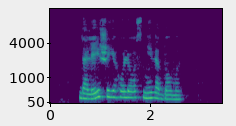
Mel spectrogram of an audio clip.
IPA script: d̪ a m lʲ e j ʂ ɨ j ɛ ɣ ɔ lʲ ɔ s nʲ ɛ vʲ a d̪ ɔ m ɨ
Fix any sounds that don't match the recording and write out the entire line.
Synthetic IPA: d̪ a lʲ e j ʂ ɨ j a ɣ ɔ lʲ ɔ s nʲ ɛ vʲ a d̪ ɔ m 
